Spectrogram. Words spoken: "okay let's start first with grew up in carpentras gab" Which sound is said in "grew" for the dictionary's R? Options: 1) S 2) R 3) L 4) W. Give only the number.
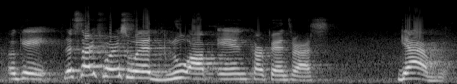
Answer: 3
